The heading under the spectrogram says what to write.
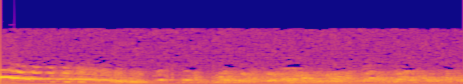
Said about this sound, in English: Here's my faithful horse, Silverware. Silverware, say howdy to the nice people.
